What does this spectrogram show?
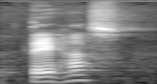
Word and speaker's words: Texas: Yasmina y es que esa X la pronunciamos como J. Hay otros dos topónimos que tienen esta misma característica y es el caso de Texas y el caso de Oaxaca. Uno en Estados Unidos y otro también en México. Y esta X suena entonces como J en esos tres topónimos arcaizantes, o sea, topónimos que en un pasado mantuvieron esa X etimológica y su pronunciación es como J.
